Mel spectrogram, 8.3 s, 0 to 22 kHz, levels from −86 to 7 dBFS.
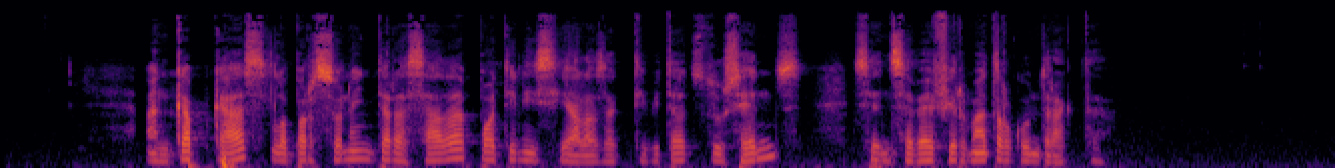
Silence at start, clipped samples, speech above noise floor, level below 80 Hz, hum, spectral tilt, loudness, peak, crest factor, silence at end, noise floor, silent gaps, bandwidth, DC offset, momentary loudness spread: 0.8 s; under 0.1%; 41 dB; -52 dBFS; none; -2 dB/octave; -31 LUFS; -10 dBFS; 24 dB; 1.45 s; -74 dBFS; none; 16.5 kHz; under 0.1%; 12 LU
